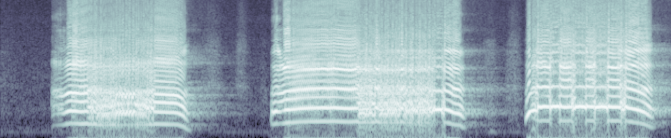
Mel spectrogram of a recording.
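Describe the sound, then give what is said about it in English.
A person growls like a bear in pain: three long, loud, strained groaning roars, each held for over a second and separated by brief silences, with no other sounds. “Have you ever heard someone in tremendous pain growl like a bear?”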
